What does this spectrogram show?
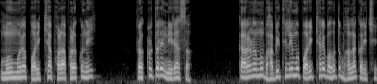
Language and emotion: Odia, sad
